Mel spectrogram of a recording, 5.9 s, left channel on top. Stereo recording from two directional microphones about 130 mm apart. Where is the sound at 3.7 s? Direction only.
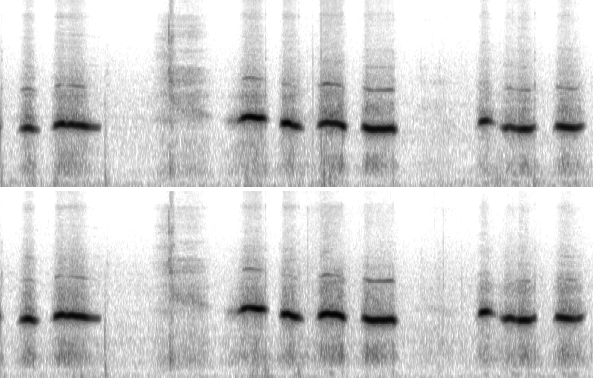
55° left (ahead or behind).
